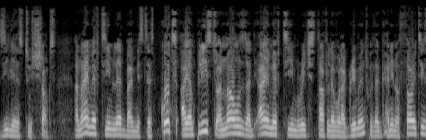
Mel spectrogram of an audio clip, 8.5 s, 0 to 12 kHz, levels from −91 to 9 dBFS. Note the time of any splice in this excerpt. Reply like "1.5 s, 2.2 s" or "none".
3.0 s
